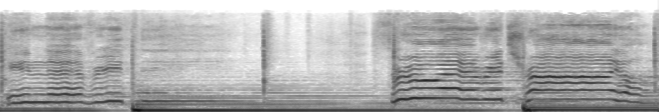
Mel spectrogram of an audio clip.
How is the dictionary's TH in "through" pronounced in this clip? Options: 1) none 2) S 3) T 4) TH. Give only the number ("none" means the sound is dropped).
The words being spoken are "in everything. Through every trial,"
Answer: 4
